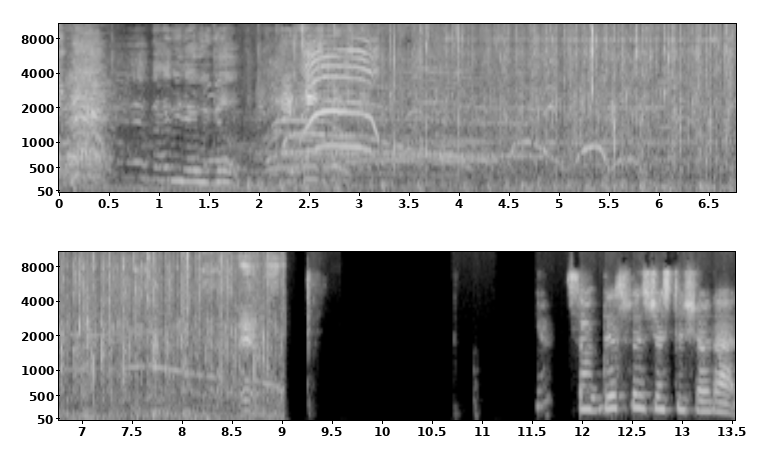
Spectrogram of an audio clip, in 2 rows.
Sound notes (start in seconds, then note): 0.0 crowd; 4.5 crowd; 7.3 crowd cheering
